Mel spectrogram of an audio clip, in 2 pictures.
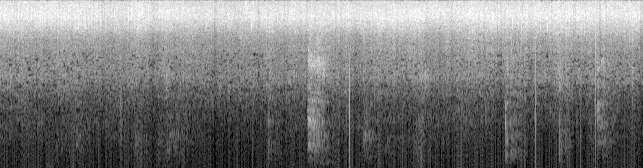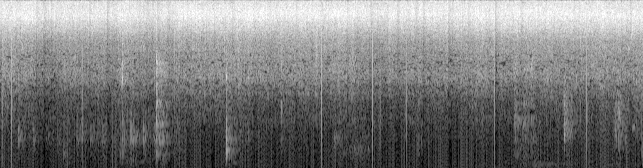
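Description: Carrots stir-frying in a hot pan for lumpia filling, a loud, constant sizzle with scattered scraping taps of the spatula stirring, close and steady throughout, no voices.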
